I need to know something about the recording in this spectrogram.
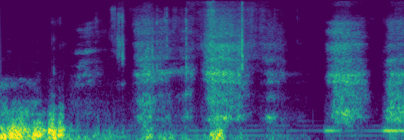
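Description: Hard breathing of a climber working a steep overhanging route: short, forceful exhalations about once a second, some with a faint voiced sigh. A gust of wind rumbles on the microphone at the start.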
